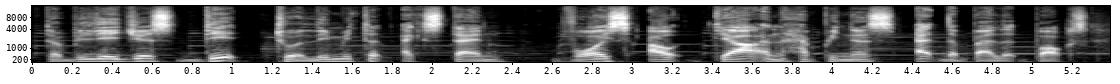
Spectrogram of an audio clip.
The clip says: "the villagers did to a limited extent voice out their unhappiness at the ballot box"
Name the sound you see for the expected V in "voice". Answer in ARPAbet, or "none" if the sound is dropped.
V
